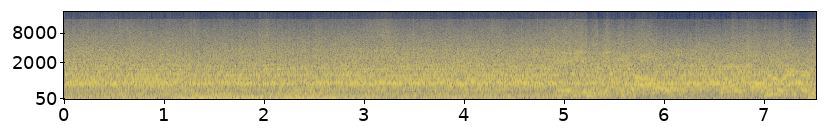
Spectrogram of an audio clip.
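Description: A large crowd roars steadily in an echoing arena.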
